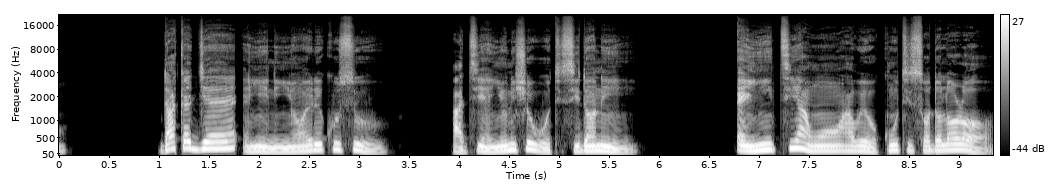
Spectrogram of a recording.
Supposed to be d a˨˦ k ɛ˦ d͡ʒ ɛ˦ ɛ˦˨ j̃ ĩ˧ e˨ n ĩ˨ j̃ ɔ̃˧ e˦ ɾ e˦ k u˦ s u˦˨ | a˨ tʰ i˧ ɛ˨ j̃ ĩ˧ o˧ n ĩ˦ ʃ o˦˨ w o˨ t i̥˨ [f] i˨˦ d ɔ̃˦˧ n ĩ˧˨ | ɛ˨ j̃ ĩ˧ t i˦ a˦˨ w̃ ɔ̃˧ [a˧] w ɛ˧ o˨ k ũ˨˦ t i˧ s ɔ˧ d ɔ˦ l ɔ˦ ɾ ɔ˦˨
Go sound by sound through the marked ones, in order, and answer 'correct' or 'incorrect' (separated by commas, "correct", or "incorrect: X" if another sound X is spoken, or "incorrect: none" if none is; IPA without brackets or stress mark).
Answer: incorrect: s, correct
